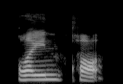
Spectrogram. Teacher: ادنا حلق سے ہم جانتے ہیں کہ غین اور خا ادا ہوتی ہے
